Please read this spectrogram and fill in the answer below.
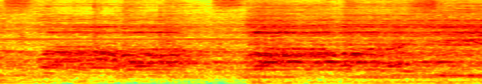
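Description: A choir singing a song over instrumental backing, with sustained, held notes.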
